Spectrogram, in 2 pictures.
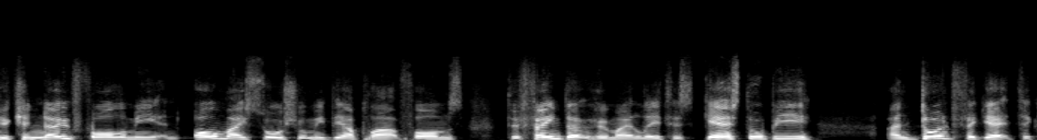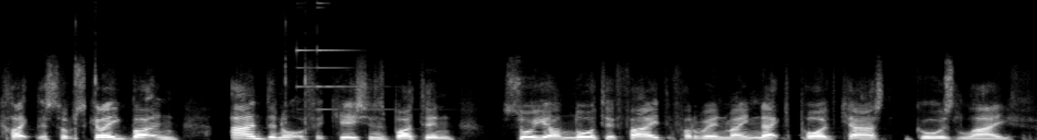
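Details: Adult male speaker; normal speech.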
